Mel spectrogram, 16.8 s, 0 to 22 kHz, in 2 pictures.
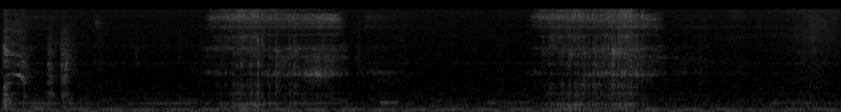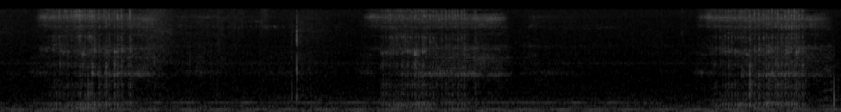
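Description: Regular rasping snores on each inward breath, about 20 a minute, with a steady low hum in the room.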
